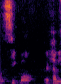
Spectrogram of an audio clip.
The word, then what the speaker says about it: SQL: query language thus thus to pronounce each that still Letarte to this day of SQL is sequel they had to change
